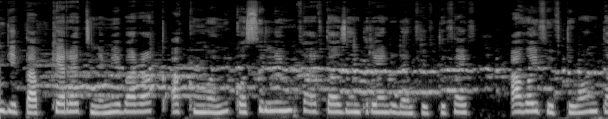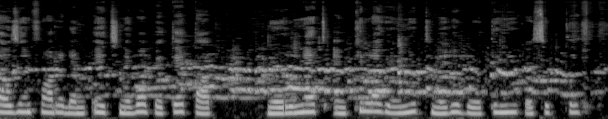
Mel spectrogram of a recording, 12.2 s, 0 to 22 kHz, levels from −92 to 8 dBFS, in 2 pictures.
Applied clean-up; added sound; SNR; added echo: classical method Wiener filter.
